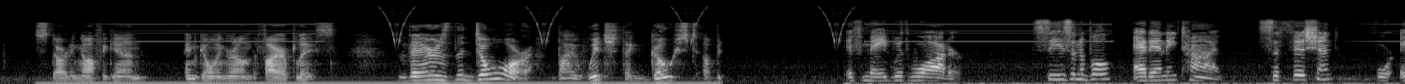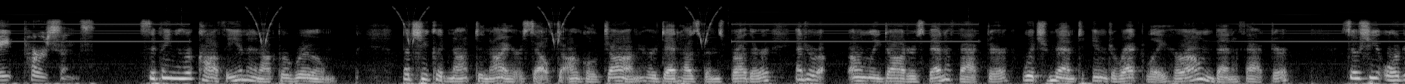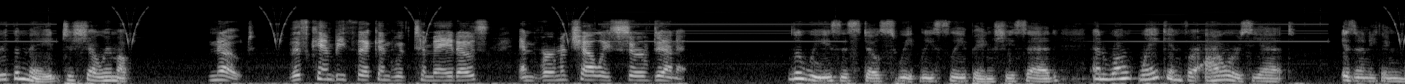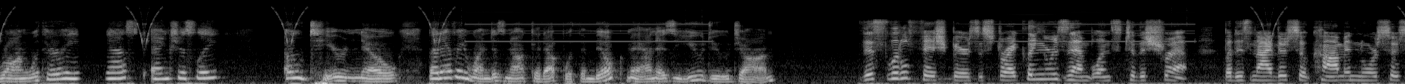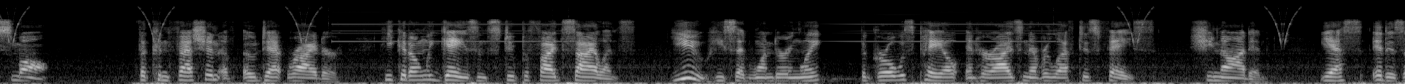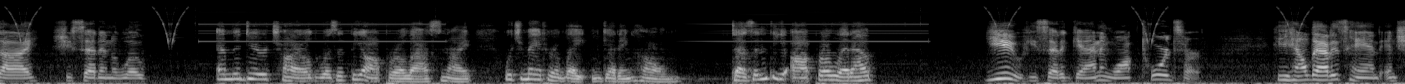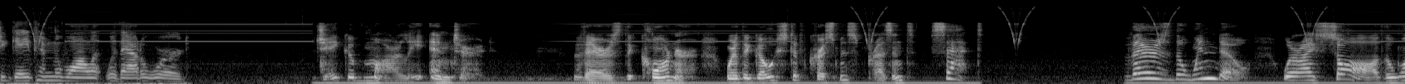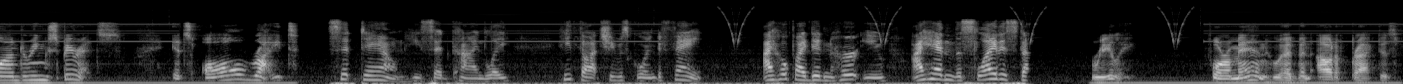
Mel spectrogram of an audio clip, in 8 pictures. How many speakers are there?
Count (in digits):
3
